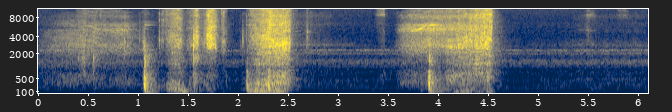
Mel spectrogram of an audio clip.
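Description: A small wooden block rubbed by hand against a sheet of sandpaper: four short scraping strokes, two of them starting with a light knock as the block meets the paper, sanding and bevelling its edges.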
